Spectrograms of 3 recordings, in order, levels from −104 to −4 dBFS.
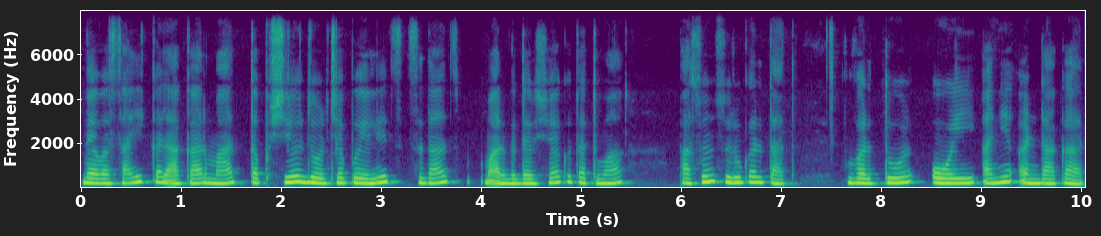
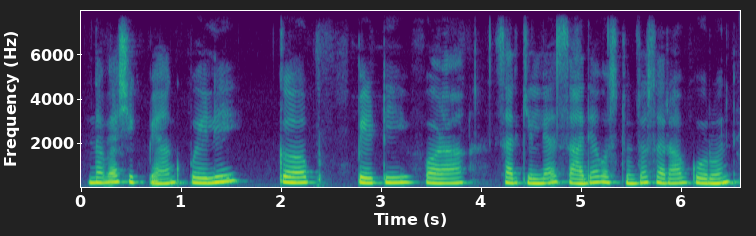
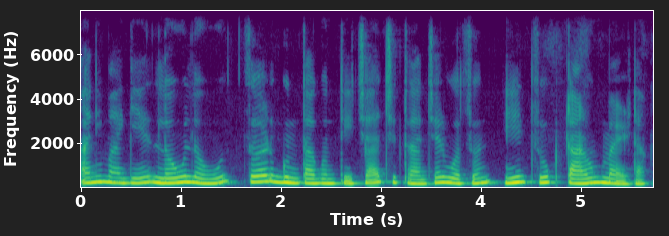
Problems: background sounds at intervals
